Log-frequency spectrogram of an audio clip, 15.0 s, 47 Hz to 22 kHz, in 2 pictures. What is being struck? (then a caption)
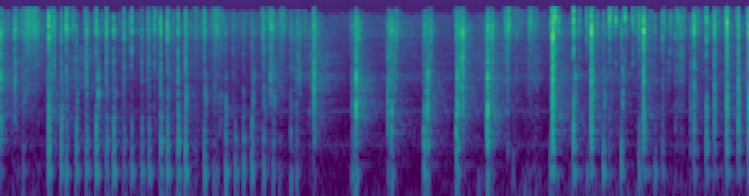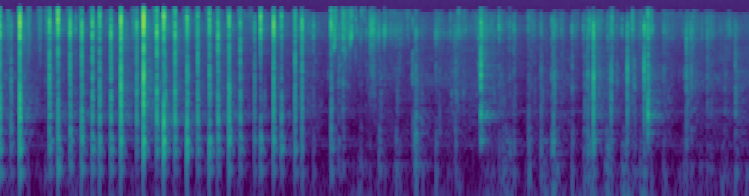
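Plastic spray bottle. Fingertips tap the sides of a hollow, clear plastic spray bottle with a white trigger head and green label, held upright by the mic. The result is a long, uneven run of quick, dry, hollow taps with a low-mid body around 270 Hz. Each tap dies away almost instantly.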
